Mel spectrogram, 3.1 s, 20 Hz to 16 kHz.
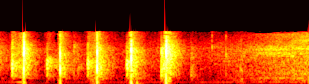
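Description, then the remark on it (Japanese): Applause from an audience celebrating a child's first birthday comes through as five sharp, evenly spaced claps over about a second and a half, then fades into a low, steady background hiss with no talking. “満1歳を迎えられましたので、盛大な拍手でお願いしたいと思います。”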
